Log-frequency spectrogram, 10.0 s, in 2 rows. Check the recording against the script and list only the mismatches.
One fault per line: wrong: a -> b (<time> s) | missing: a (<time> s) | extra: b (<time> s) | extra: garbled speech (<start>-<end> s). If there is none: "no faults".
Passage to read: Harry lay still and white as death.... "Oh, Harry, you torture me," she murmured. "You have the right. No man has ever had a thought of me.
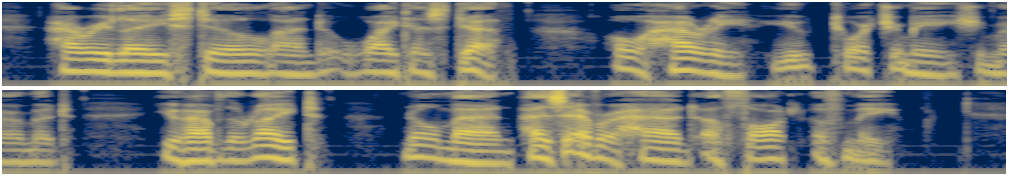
no faults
